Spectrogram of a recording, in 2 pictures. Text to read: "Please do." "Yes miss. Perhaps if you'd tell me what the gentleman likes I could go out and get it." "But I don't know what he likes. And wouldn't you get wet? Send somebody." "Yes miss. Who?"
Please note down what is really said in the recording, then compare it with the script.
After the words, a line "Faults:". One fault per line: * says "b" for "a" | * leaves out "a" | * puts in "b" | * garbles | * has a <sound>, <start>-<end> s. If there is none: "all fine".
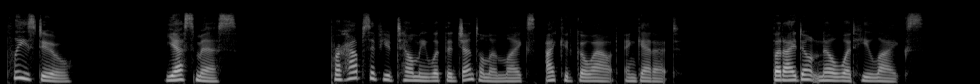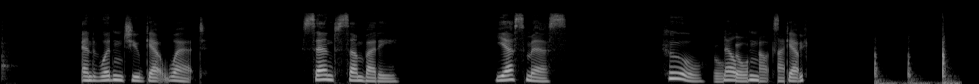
"Please do." "Yes miss. Perhaps if you'd tell me what the gentleman likes I could go out and get it." "But I don't know what he likes. And wouldn't you get wet? Send somebody." "Yes miss. Who?" [garbled]
Faults:
* has a tap, 9.8-10.0 s
* garbles
* has a thud, 18.5-19.4 s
